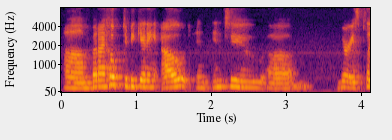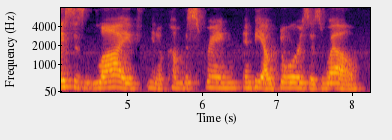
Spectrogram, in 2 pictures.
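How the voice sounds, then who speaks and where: Woman, interview guest and teaching artist. Earnest, halting, conversational; mid-range pitch, noisy recording. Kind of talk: casual interview talk, explaining own work. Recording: clear steady background noise.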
